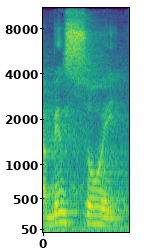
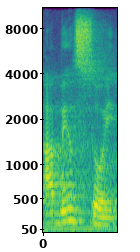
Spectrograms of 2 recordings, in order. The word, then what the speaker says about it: abençoe: Veja, abençoe. Esse som final a gente pronuncia como um som de um I. E aí é que gera a dúvida. Abençoe.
